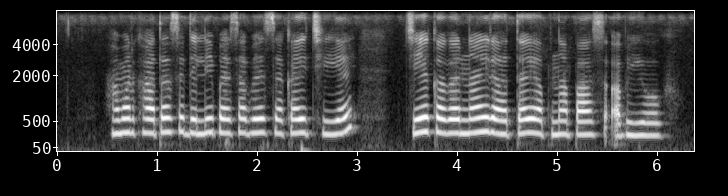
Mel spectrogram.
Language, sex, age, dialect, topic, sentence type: Magahi, female, 51-55, Central/Standard, banking, question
